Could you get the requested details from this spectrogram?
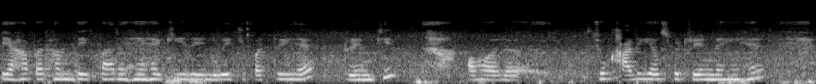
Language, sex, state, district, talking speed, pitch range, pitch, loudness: Hindi, female, Bihar, Vaishali, 170 wpm, 225-245 Hz, 235 Hz, -13 LUFS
